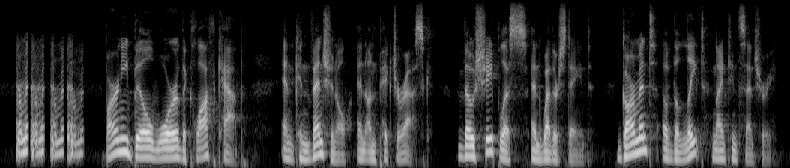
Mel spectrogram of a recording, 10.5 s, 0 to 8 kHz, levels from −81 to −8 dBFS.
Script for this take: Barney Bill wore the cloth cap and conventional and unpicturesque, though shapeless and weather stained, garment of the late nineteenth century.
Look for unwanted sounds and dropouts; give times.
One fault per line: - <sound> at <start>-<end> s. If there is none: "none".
- laugh at 0.2-1.1 s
